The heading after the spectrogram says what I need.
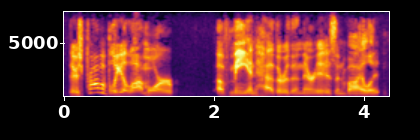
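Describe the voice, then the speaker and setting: A woman's voice: low voice, animated, moderate pace, fairly bright tone, no echo. A woman with a Southern American accent chatting casually as an interview guest about creative work. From Southern United States. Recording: dull lo-fi audio.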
